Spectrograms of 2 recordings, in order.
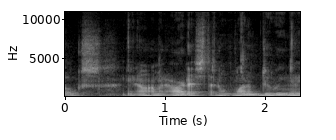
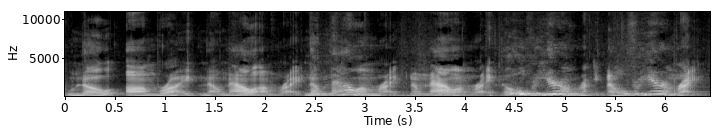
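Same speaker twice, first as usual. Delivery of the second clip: loud insistence, pitch jumping between rivals; mock bickering; 6 dB louder than usual. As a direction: act out rivals each topping the other. Mimics endless bickering over who's right.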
